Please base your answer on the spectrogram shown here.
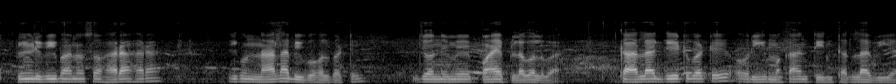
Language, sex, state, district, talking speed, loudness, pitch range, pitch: Hindi, male, Uttar Pradesh, Gorakhpur, 165 wpm, -28 LUFS, 110-130 Hz, 120 Hz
